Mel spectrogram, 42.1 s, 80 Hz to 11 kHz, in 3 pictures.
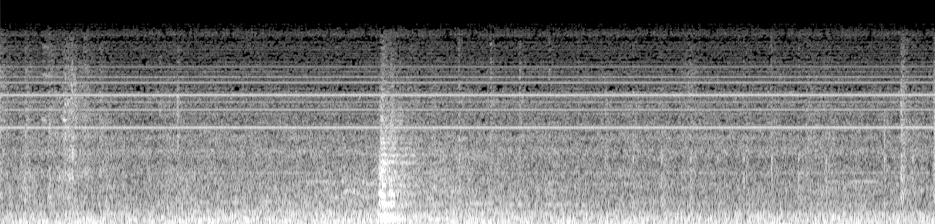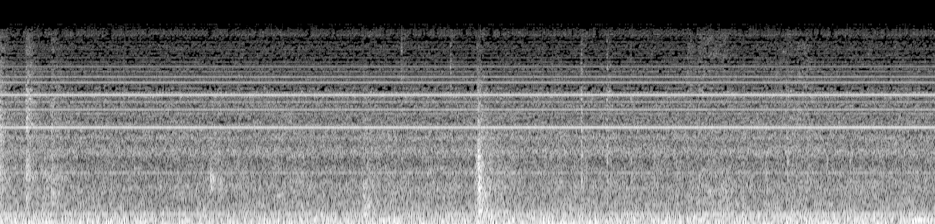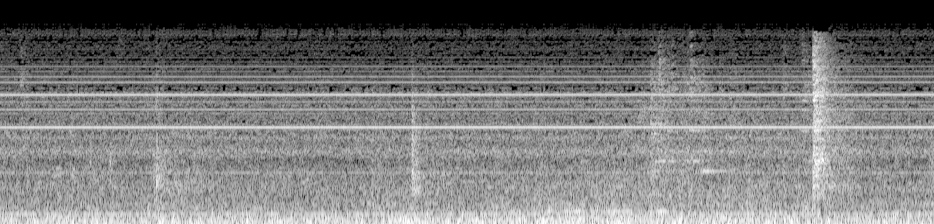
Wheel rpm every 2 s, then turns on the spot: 0, 0, 0, 0, 0, 0, 0, 0, 0, 0, 0, 0, 0, 0, 0, 0, 0, 0, 0, 0, 0.
none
